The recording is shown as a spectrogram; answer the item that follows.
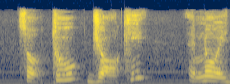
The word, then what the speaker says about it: giochi: But if we simply add the E in tu, then the sound would be gioci. And instead we want giochi.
